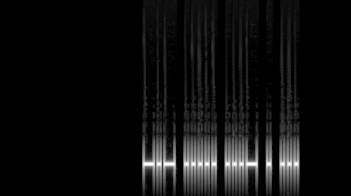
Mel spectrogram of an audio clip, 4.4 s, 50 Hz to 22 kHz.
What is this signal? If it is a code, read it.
Morse code, heard as a keyed tone, about 27 wpm, 700 Hz. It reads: K5VES
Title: USA Call Signs - 5 Characters - Repeated 3x - 28wpm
